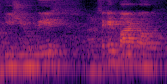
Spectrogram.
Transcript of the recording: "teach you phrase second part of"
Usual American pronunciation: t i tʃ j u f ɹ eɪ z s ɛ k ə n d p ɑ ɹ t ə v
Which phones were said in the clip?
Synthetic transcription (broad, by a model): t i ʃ j u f eɪ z s ɛ k ə n d p ɑ ɹ t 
